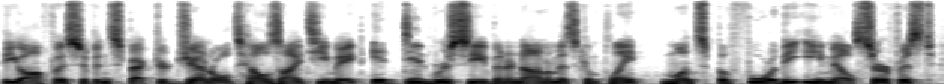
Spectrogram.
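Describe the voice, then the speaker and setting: A man's voice: on the high side, lively intonation, brisk, fairly bright tone, a little hiss or hum. An American man reading a scripted investigative television news report as the reporter.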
